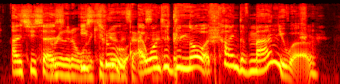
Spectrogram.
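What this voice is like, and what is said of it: Somewhat effeminate put-on German accent. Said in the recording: “I feel like my German accent's just a little too effeminate... A touch... I don't have a German accent.”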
